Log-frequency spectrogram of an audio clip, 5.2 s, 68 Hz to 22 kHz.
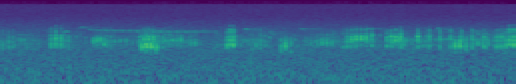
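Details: Mountain frogs near the Mitsuishi refuge hut, 29 June 2013: clustered rattling croaks, with a faint sustained whistle-like tone early on and a denser burst of rapid calls toward the end.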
